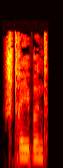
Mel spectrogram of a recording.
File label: "strebend", German; adjectives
